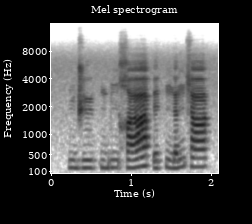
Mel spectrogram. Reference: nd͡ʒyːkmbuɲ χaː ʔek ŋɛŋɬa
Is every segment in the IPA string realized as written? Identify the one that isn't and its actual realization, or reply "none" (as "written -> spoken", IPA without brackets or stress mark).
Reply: none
